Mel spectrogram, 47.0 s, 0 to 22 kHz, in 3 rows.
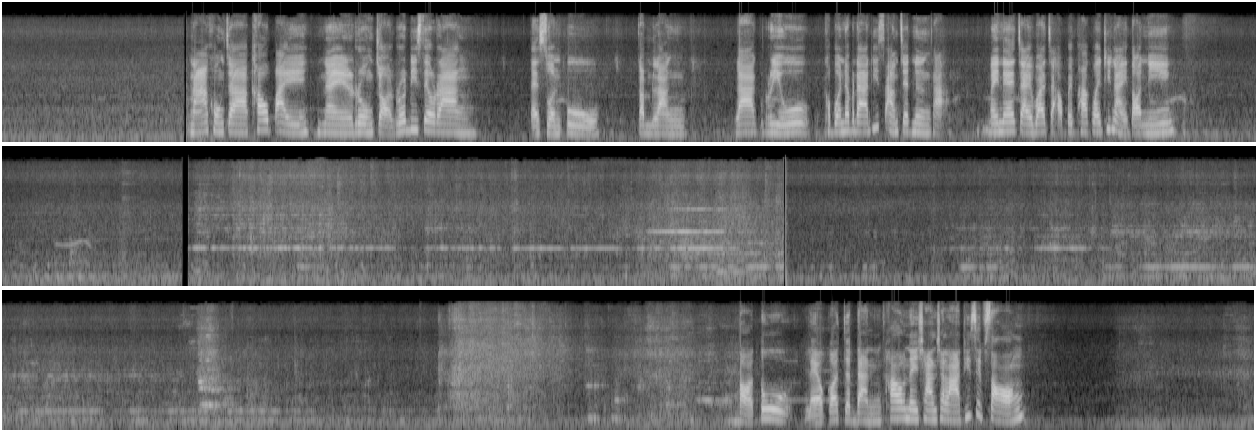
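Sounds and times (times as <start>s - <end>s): diesel locomotive rumble: 0.0s - 47.0s
train clatter: 0.0s - 47.0s
pitched tones: 18.0s - 36.8s, 39.9s - 44.2s.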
